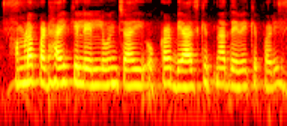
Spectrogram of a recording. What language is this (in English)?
Magahi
